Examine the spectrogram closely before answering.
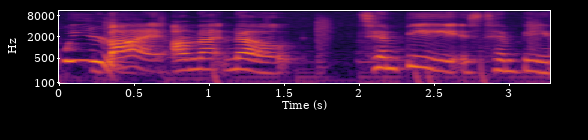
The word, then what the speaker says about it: Tempe: at a little funny so it's suar we pronounce things a little weird but on that note tim b is tempe not tempeh yeah casa grande is casa grande not costa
